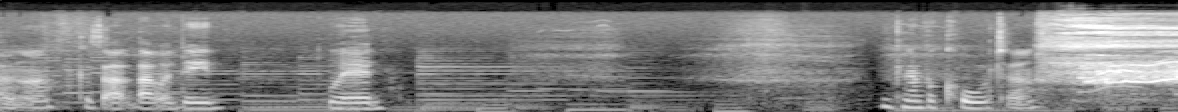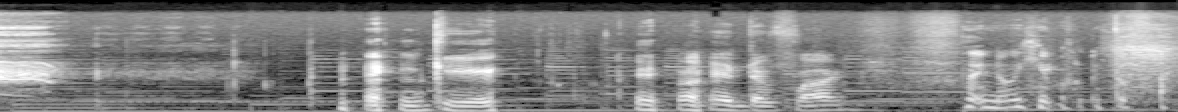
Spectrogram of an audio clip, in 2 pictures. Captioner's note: laughs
